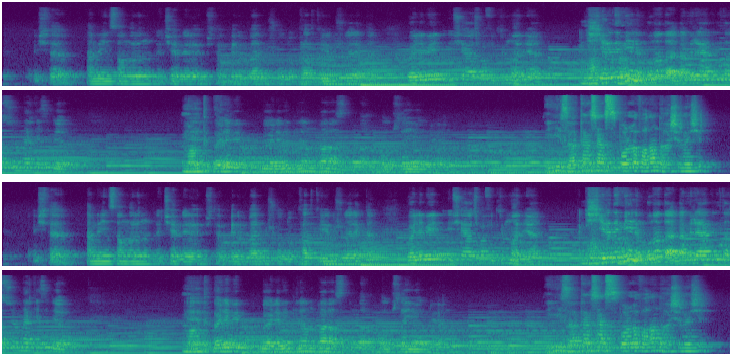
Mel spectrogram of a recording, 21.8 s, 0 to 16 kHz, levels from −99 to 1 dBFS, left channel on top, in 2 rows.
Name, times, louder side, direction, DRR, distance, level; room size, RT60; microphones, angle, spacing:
voice 1, 0.5-1.0 1.3-5.6 6.1-8.1 8.6-12.0 13.7-17.8, right 1 dB, 70° right, 0 dB, 0.5 m, -31 dB
sound 1, 3.2-20.4, left 1 dB, 65° left, 0.7 m, -35 dB
voice 2, 8.7-9.4 13.6-14.4 19.0-21.4, left 3 dB, 30° left, 4 dB, 0.4 m, -29 dB
2.8 x 2.2 x 2.5 m, 0.82 s
head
